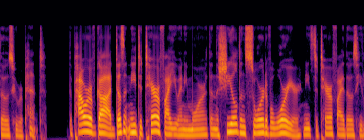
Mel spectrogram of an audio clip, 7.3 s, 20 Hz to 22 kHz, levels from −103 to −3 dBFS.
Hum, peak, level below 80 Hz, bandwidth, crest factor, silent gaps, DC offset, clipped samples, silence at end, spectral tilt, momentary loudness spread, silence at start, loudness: none; -10 dBFS; -52 dBFS; 12 kHz; 14 dB; none; under 0.1%; under 0.1%; 0 s; -5 dB/octave; 12 LU; 0 s; -24 LUFS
